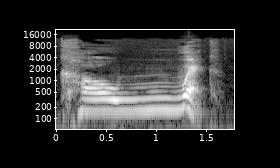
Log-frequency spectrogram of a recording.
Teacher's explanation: Q sounds are made with the K sound, k, k, and the W sound, w, put together.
